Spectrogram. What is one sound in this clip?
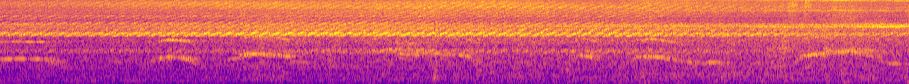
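Train wheels squeal on the rails in short rising and falling whines.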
